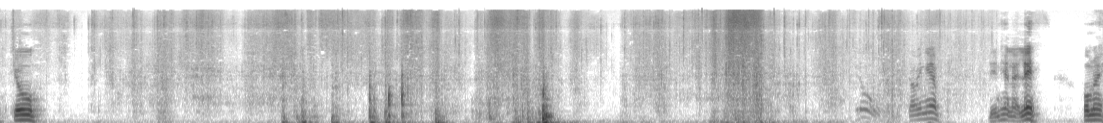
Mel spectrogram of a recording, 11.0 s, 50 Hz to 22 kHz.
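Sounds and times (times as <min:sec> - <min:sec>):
cardboard box being handled: 0:01.8 - 0:05.9.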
